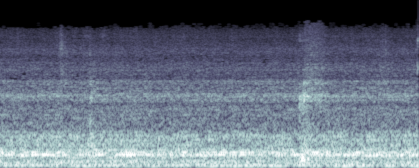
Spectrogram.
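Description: Steady low machine hum with a faint constant tone, the room's background noise. A short faint breath comes about three seconds in.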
